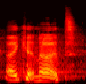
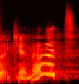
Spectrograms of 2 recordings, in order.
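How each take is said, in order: First: Said in the usual way. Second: High squeal of I cannot; overwhelmed. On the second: Real, not acted. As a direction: cannot rising high in disbelief. Overwhelmed reaction to the show.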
